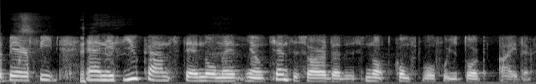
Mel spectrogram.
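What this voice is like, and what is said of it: Dutch accent. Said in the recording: “with its delightful Dutch accent”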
